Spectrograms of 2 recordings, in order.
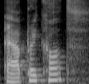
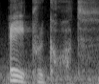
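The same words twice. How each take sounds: First: The first syllable does not sound like ape. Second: The first syllable sounds like the word ape. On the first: The speaker calls it wrong. "not apricot" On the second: The speaker calls it right. "It said like ape"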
